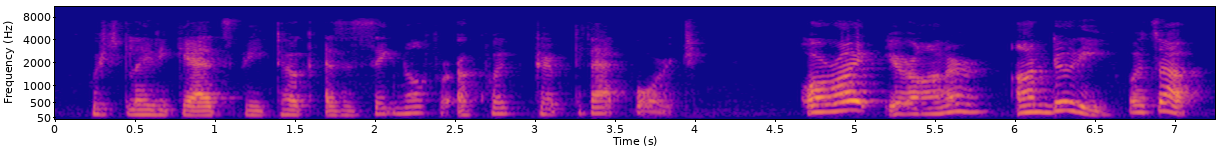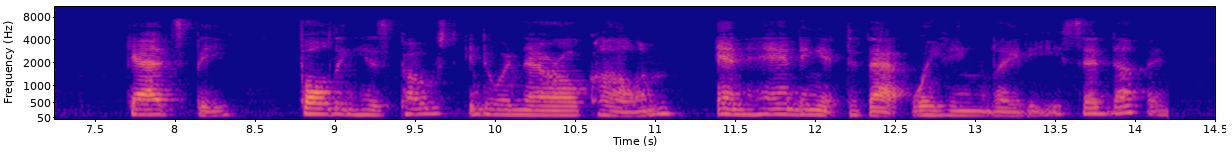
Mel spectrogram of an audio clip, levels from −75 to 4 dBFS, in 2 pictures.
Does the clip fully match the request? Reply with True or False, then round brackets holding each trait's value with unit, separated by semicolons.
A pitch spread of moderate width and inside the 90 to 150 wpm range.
False (4.1 semitones; 160 wpm)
